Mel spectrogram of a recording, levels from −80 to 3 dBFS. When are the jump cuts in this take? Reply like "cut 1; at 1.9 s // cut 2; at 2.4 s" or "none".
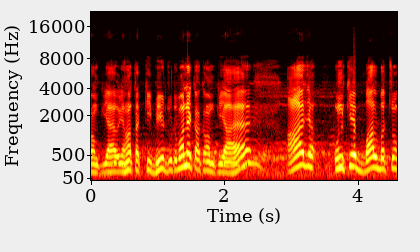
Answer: none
